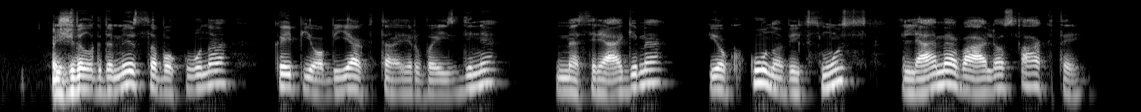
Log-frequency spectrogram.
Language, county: Lithuanian, Klaipėda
